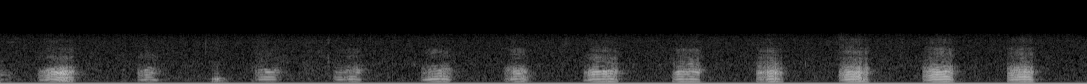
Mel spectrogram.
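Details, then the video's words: Sleeping domestic dog snoring, each breath a low buzzy rasp with stacked harmonics, repeating about every 0.85 seconds in a steady, even pattern. "dollar dog snoring"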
